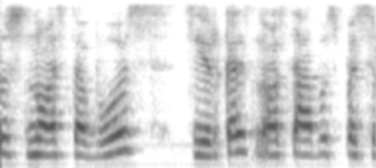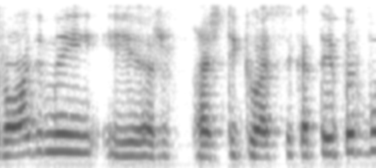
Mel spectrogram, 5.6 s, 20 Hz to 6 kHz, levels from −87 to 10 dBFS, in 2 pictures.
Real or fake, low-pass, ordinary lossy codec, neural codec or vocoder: real; 5.4 kHz; Opus, 24 kbps; none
